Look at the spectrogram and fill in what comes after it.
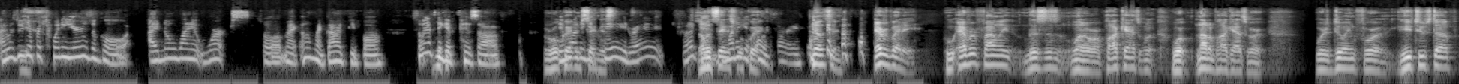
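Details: Woman with aphasia after a stroke, speaking in conversation; aphasia.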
